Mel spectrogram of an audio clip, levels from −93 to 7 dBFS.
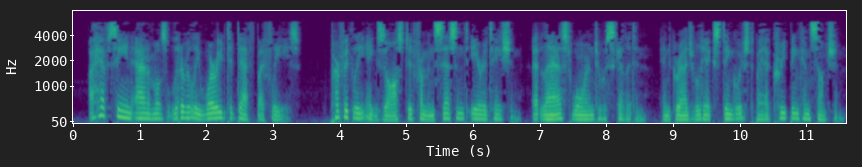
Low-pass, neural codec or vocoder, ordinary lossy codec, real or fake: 7.2 kHz; codec, 16 kHz in and 24 kHz out, 0.6 kbps, FocalCodec, streaming, 2048 codes; MP3, 24 kbps; fake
